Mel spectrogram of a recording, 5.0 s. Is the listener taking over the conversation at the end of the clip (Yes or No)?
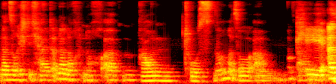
Yes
